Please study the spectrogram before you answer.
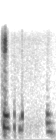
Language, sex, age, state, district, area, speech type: Hindi, female, 45-60, Uttar Pradesh, Mau, urban, conversation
